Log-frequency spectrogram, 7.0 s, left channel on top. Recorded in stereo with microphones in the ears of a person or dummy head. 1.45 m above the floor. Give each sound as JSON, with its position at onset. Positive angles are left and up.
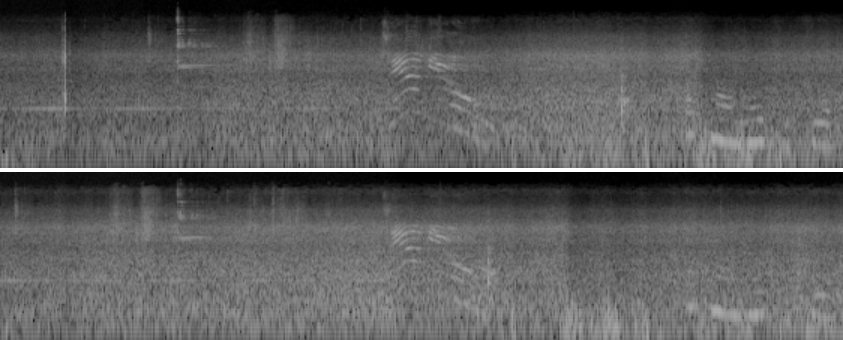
{"t": 1.5, "sound": "tapping", "side_deg": 20, "distance_m": 3.0}
{"t": 3.2, "sound": "a shout", "side_deg": 20, "distance_m": 1.8}
{"t": 5.7, "sound": "a woman speaking", "side_deg": 45, "distance_m": 1.1}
